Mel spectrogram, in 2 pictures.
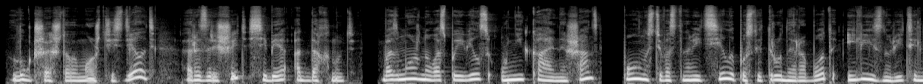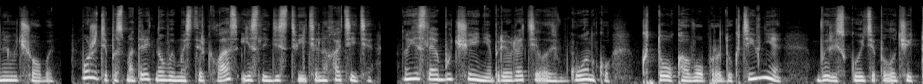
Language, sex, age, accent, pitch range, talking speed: Russian, female, 20-39, native, 175-225 Hz, 140 wpm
